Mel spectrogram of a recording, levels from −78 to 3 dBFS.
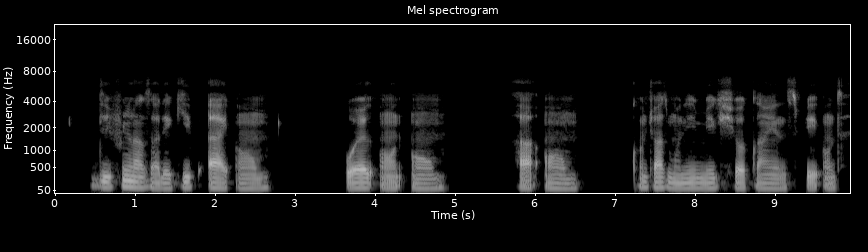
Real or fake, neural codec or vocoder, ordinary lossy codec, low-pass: real; none; none; 7.2 kHz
